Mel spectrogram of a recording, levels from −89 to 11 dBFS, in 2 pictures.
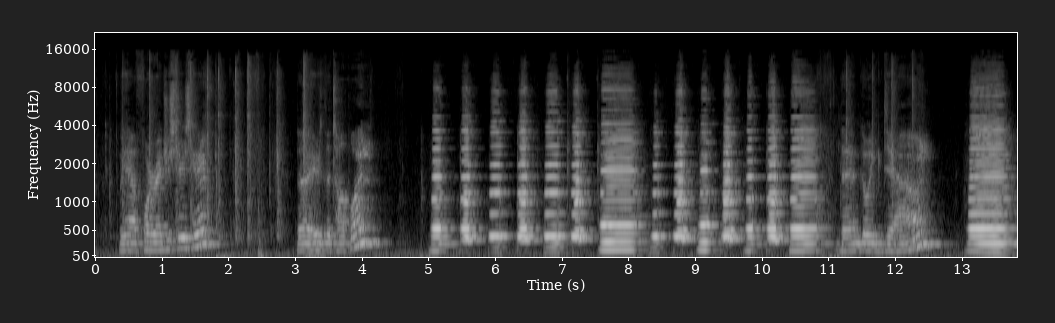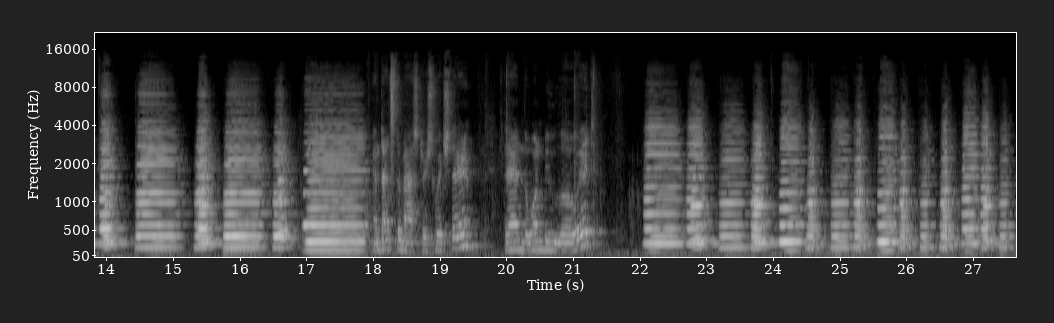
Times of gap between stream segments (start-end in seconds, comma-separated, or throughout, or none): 4.89, 16.88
